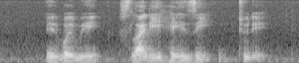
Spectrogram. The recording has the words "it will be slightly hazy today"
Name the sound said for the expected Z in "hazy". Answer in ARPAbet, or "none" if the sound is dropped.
Z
